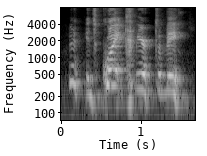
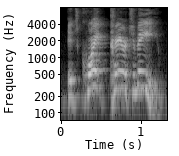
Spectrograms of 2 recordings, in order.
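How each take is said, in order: First: It is said in a low, growling voice. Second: It is said in a plain, ordinary voice. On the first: "Woof growled" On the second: "said Woof"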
